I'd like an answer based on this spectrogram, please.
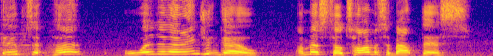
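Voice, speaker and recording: This put-on character voice sits at a high pitch and moves at a moderate pace. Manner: frightened.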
